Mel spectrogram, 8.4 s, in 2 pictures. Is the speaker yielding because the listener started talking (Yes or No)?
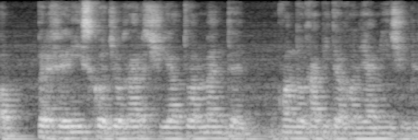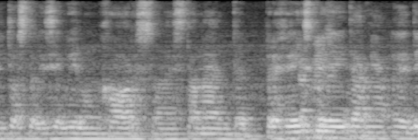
No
